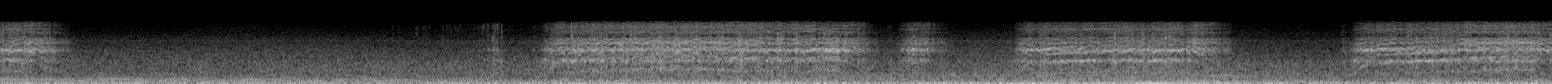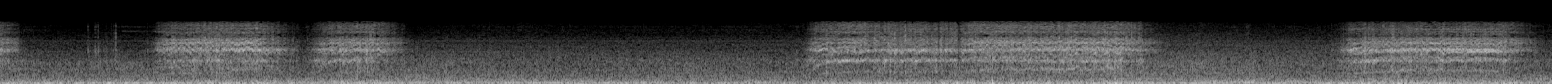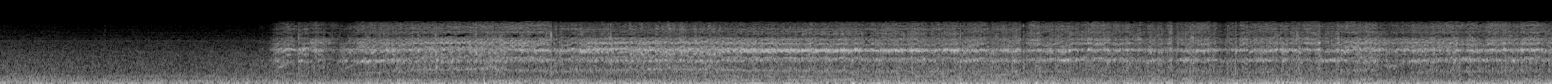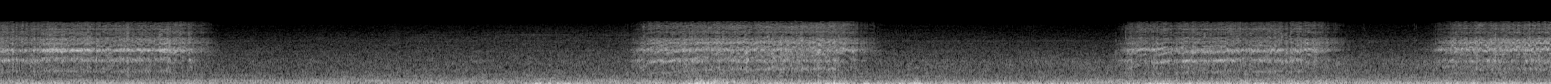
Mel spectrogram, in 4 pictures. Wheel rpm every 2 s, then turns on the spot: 20, 0, 50, 160, 50, 120, 40, 110, 60, 60, 0, 10, 150, 90, 50, 60, 10, 100, 160, 160, 160, 160, 150, 160, 60, 0, 50, 100, 10, 120, 50.
none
